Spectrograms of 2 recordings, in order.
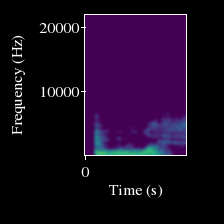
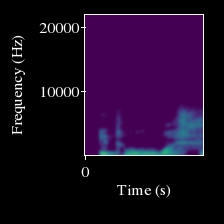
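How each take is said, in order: First: "won't" hit higher and louder; stress on won't. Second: Said in the usual way. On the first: Shown as a demonstration. Lecturer insisting to students the posturing fails, stressing "won't". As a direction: punch the word "won't" firmly. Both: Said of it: "It's not the English".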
